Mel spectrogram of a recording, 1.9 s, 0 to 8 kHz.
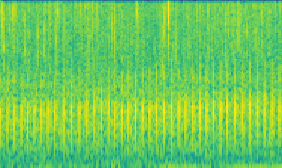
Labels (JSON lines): {"label": "biophony, rattle", "recorder": "SoundTrap 500"}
